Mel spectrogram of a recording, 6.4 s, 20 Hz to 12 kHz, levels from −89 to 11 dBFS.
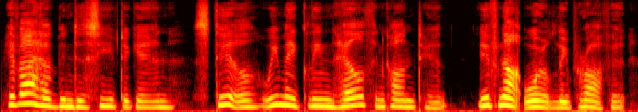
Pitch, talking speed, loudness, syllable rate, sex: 205 Hz, 160 wpm, -18 LUFS, 4.0 syllables/s, female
